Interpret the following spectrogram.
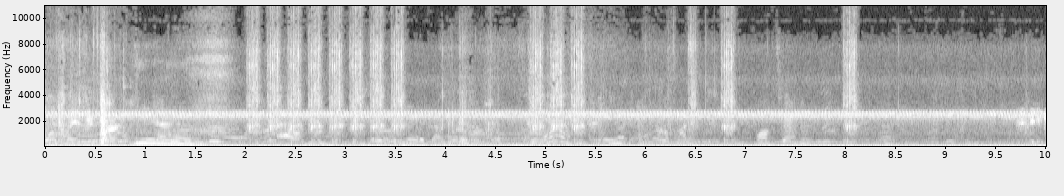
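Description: Crickets trilling steadily in one high unbroken tone, with faint voices underneath and a run of sharp clicks a couple of seconds in, then a few more scattered later.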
